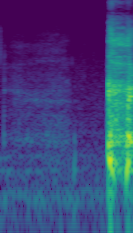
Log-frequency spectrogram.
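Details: Adult speaker recovering from a cold, with a sore throat, during a live talk show: near silence, then one short, harsh cough at the end.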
